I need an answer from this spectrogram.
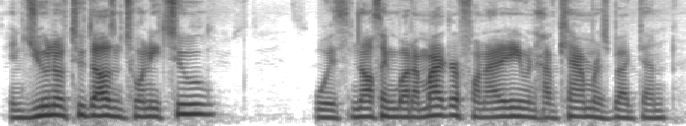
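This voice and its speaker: A fast talker from Miami, Florida, tells his story as a guest in a casual podcast interview, bringing the lines he quotes to life. His smooth, clear voice is a little higher than most men's, and the sound is close and dry, without room echo.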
